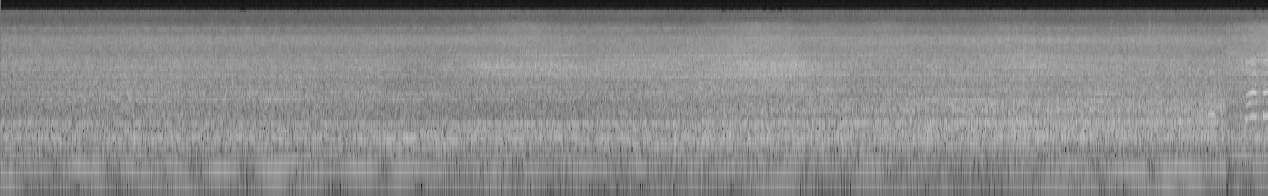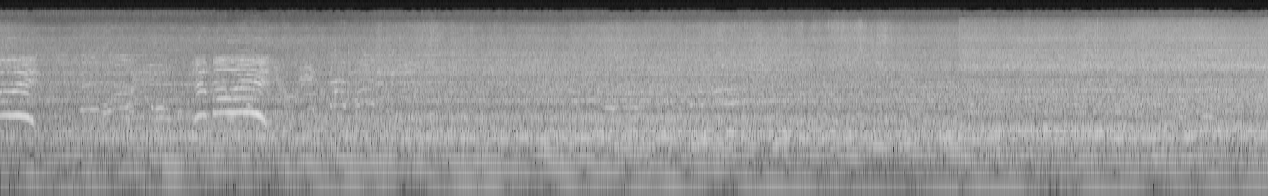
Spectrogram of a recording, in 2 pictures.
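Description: Riding lawn mower engine running steadily, growing slightly louder over the stretch. A voice shouts twice, about three seconds apart, midway through.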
